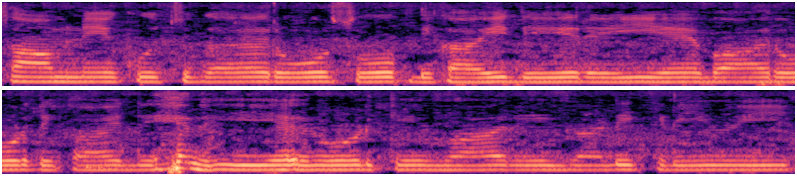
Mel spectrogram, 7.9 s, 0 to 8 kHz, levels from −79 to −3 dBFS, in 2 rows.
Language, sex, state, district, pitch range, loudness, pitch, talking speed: Hindi, male, Rajasthan, Bikaner, 160-165 Hz, -18 LUFS, 165 Hz, 165 wpm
